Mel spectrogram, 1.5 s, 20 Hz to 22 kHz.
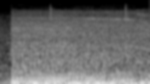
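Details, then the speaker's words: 2nd gen Cummins diesel truck under throttle, heavy roar holding at high revs without building, pitch flat; transmission slipping. Automatic transmission slipping. "Oh man! And you can tell the trans is slipping. Yeah, the trans is still going down some heat."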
